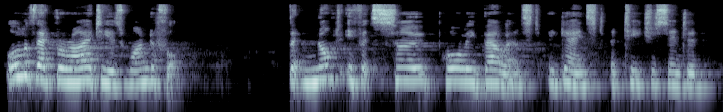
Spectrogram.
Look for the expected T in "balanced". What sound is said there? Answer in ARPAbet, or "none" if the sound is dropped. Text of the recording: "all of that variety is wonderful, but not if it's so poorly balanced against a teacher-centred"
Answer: T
